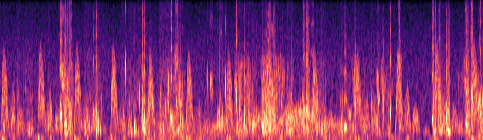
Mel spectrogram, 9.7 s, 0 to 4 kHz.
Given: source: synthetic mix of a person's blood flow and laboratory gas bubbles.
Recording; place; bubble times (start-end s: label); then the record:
Doppler ultrasound of blood flow; subclavian vein
0.05-0.11 s: bubbles
0.33-0.42 s: bubbles
0.49-0.67 s: bubbles
0.95-1.00 s: bubbles
1.18-1.48 s: bubbles
1.67-2.06 s: bubbles
2.42-3.06 s: bubbles
3.18-3.71 s: bubbles
4.12-4.26 s: bubbles
4.31-4.55 s: bubbles
4.67-5.92 s: bubbles
6.02-6.53 s: bubbles
6.79-7.17 s: bubbles
7.24-7.32 s: bubbles
7.41-7.85 s: bubbles
7.95-8.04 s: bubbles
8.62-9.04 s: bubbles
9.16-9.67 s: bubbles
From the record:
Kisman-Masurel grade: 242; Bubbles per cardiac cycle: several, 3 to 8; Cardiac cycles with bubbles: 100%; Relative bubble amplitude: moderate (0.250 to 0.450); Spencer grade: 3 (all of the cardiac periods contain showers or single bubble signals, but not dominating or overriding the cardiac motion signals); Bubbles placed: anywhere in the cardiac cycle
